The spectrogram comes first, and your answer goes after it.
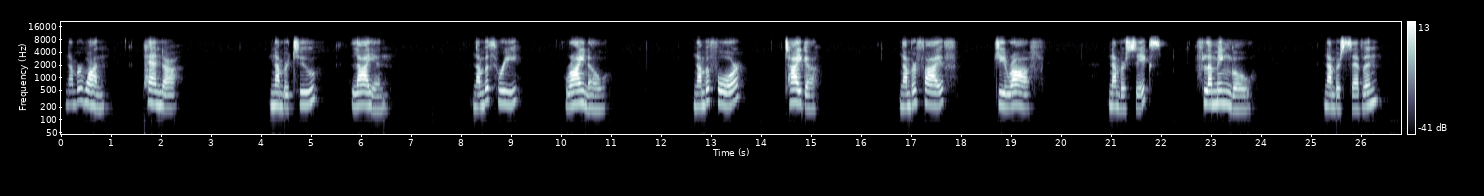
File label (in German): Englisch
